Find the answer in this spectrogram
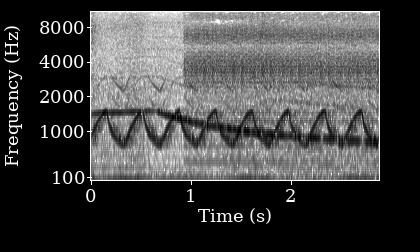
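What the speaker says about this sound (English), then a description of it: "Turn our siren on here." Fire truck siren in the video game Firefighting Simulator, a rapid rising-and-falling wail that repeats steadily over a low engine hum, fairly faint and without speech.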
